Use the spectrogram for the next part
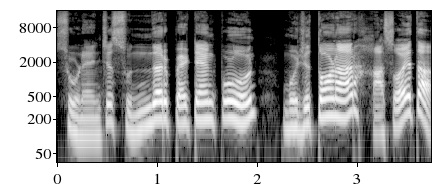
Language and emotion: Goan Konkani, happy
